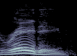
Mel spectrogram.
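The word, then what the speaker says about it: Wrede: He married Bertha Reed, and that Reed is spelled W-R-E-D-E. And my grandmother always said it was pronounced Rady.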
